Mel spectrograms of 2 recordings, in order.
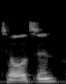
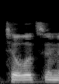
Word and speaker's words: Tillotson: So just M-A-T-T, Tillotson is T-I-L-L-O-T-S-O-N, and it'll come right up. – Okay. You don't pronounce the S in your last name. – No, it's kind of an I sound, so yeah.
